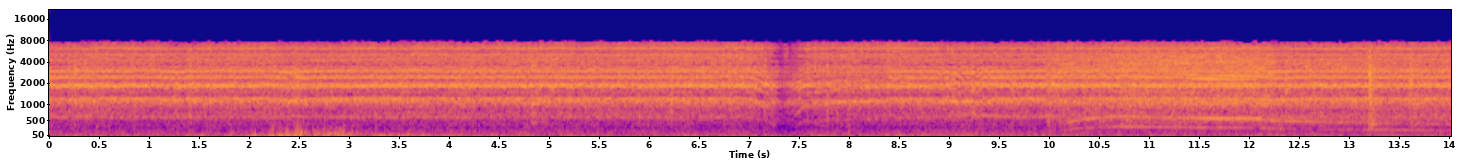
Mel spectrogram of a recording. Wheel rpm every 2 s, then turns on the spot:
160, 160, 160, 130, 160, 160, 160.
none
